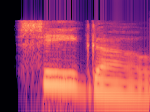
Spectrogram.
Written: sego

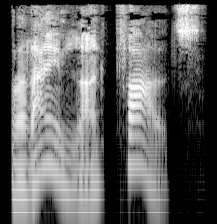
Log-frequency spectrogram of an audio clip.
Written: rheinland pfalz

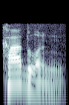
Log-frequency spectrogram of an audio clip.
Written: codlin

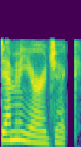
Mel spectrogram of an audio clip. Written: demiurgic

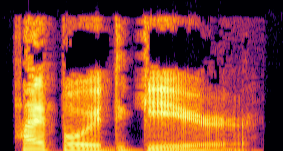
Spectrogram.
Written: hypoid gear

